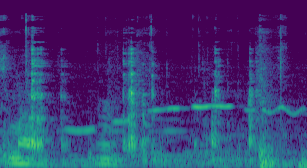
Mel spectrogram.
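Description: Ceramic plates and serving utensils clinking a few times as ribs are plated, with someone whistling a thin high note in the second half.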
